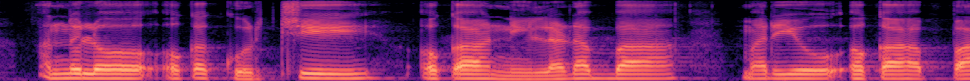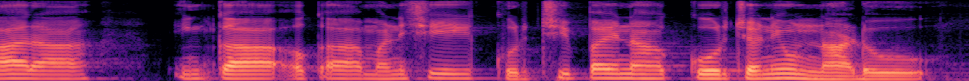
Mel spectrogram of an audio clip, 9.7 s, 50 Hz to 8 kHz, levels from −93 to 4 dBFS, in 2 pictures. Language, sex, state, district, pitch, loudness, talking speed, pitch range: Telugu, male, Telangana, Komaram Bheem, 150 Hz, -18 LUFS, 100 wpm, 145-160 Hz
